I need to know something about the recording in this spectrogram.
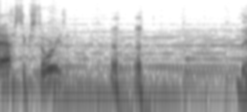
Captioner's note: chuckles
